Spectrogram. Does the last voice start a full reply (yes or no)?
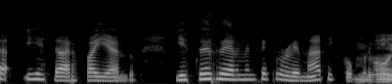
yes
